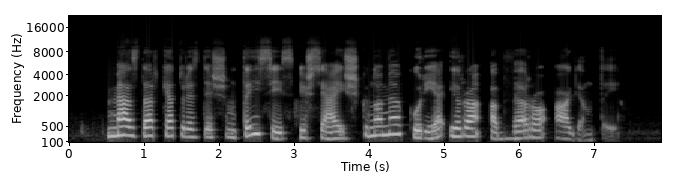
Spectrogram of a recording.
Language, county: Lithuanian, Panevėžys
